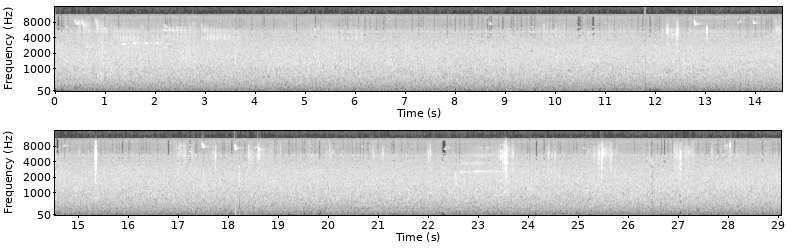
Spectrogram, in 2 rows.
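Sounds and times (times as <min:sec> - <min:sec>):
steady hiss: 0:00.0 - 0:29.0
faint bird chirps: 0:22.3 - 0:23.7.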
